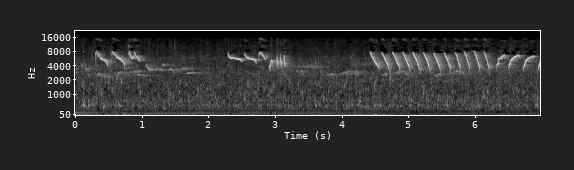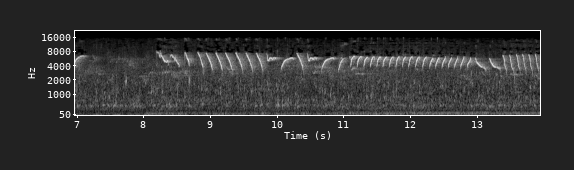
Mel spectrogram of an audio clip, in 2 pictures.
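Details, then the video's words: Oriental white-eye song mimicking a canary, used as a training recording, with running water: bursts of very high, rapid chirping trills and quick downslurred notes in one-to-three-second phrases, ending in a long rattling trill. "PLECI NEMBAK KENARIAN"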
